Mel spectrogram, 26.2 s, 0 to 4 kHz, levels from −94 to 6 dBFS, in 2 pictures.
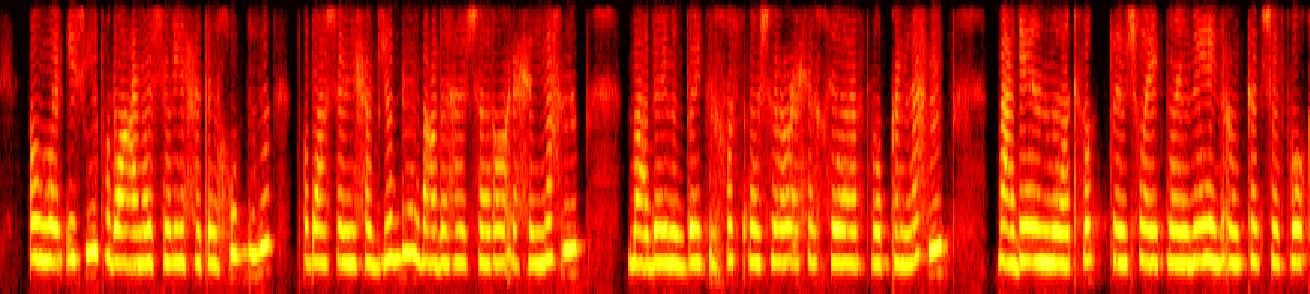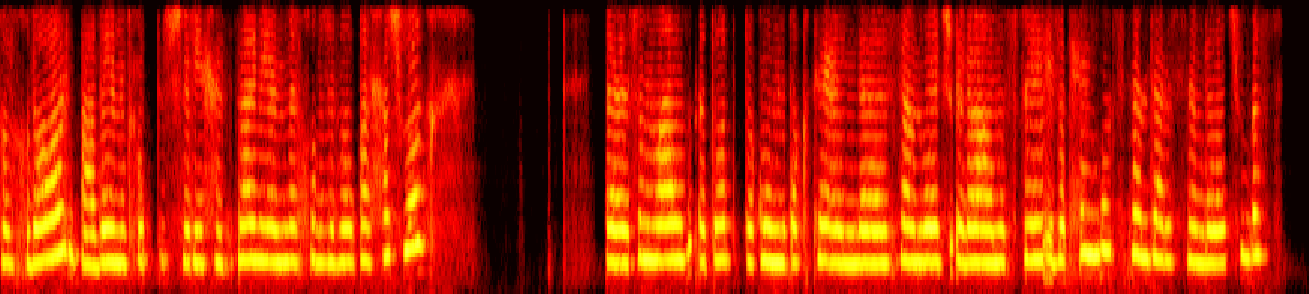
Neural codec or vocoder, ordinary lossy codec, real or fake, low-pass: codec, 16 kHz, 1 kbps, FreqCodec, smaller model; Opus, 24 kbps; fake; 3.6 kHz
